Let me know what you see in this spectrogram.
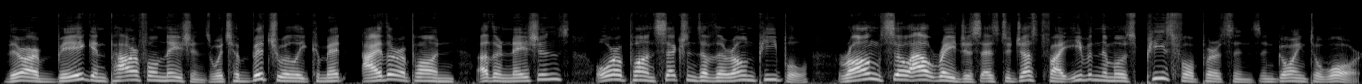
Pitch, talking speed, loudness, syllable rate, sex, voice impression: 165 Hz, 155 wpm, -19 LUFS, 4.7 syllables/s, male, masculine, adult-like, slightly relaxed, powerful, raspy, slightly friendly, wild, lively, strict, intense, sharp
